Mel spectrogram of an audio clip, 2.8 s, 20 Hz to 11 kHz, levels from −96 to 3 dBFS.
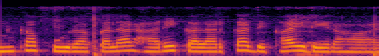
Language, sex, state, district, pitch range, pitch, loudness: Hindi, female, Chhattisgarh, Jashpur, 205-240 Hz, 215 Hz, -24 LUFS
